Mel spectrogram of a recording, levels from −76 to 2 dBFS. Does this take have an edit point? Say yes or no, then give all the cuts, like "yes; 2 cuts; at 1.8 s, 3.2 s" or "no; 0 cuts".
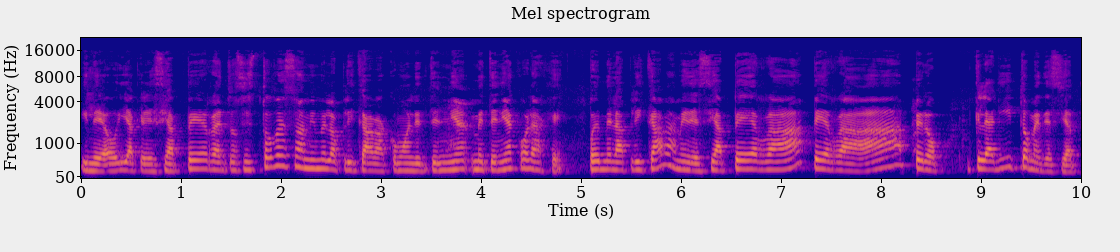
no; 0 cuts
